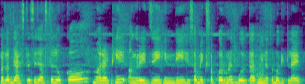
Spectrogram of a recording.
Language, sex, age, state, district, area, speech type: Marathi, female, 18-30, Maharashtra, Nagpur, urban, spontaneous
